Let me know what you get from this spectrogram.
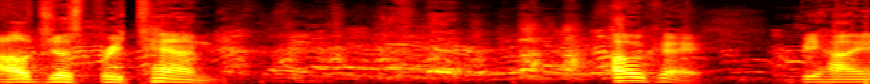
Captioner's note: laughter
